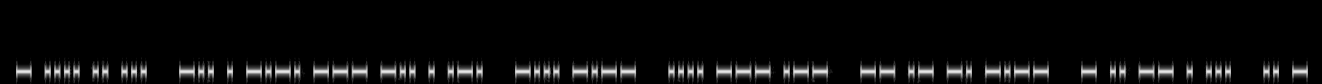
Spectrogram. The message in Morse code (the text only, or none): THIS DECODER BY HOW MANY TIMES IT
